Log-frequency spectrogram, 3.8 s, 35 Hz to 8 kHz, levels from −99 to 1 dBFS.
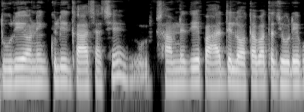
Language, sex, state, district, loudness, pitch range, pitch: Bengali, male, West Bengal, Jhargram, -17 LUFS, 135-145 Hz, 140 Hz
